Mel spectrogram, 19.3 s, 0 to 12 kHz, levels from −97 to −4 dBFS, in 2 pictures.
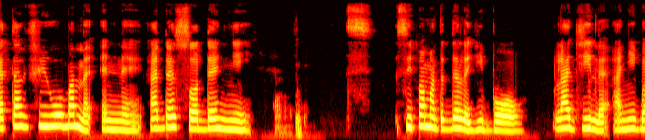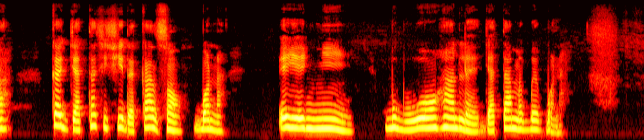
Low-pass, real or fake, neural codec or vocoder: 10.8 kHz; real; none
